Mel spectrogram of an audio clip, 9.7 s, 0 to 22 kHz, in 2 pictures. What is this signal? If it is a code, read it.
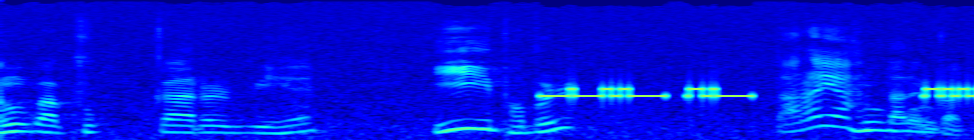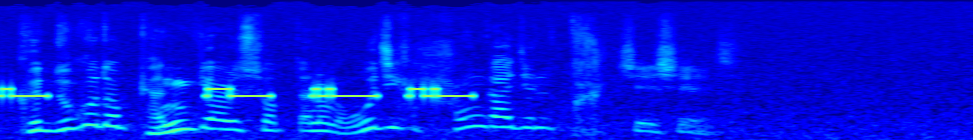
TTY/TDD text telephone tones (45.45 baud Baudot), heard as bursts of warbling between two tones, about 400 Hz shift, 1600 Hz centre, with speech in Korean. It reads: IN IT,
